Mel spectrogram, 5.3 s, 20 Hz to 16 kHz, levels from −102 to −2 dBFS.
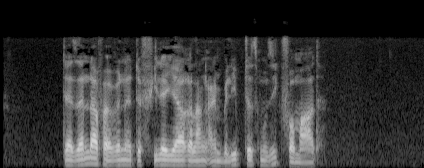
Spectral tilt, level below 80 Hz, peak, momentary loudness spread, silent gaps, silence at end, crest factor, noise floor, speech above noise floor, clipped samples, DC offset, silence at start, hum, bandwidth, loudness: -5.5 dB/octave; -68 dBFS; -10 dBFS; 10 LU; none; 1.3 s; 20 dB; -74 dBFS; 45 dB; under 0.1%; under 0.1%; 0.8 s; none; 7.2 kHz; -29 LUFS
